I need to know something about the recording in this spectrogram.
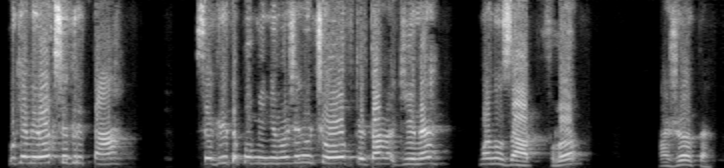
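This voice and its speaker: A man with a Brazilian accent giving a spiritual reflection talk, swinging his pitch, slowing down for emphatic repetitions and asking the audience direct questions. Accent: Brazilian Portuguese. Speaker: spiritual speaker.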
